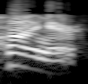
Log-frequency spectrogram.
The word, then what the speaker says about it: Harner: And did I say that correctly? It's Michael and Sandra Harner. – That's right. That's right.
